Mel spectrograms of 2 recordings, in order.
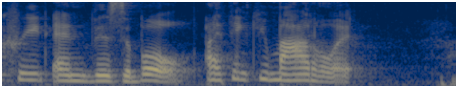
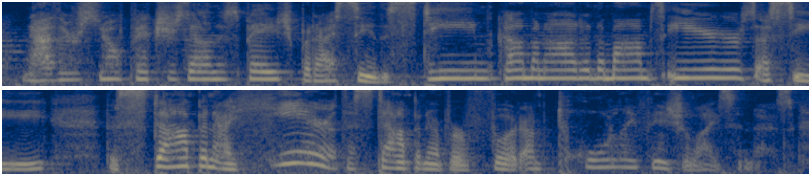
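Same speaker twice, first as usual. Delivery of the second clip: very soft, private thinking aloud; whispered thinking voice; 7 dB quieter than usual. Shown as a demonstration. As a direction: murmur your thoughts as an aside. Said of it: "I lean over here and I whisper".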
